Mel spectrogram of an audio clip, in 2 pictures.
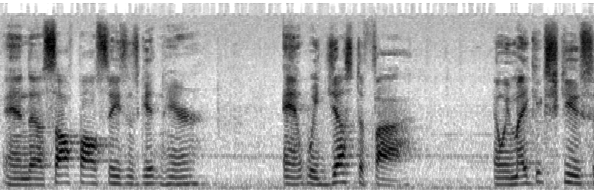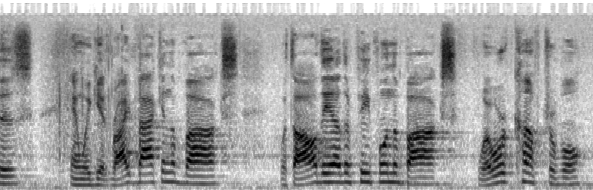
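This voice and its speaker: A high-voiced man delivers a folksy motivational talk to an audience in a room. He swings between low, confiding asides and loud, excited stretches. A faint hum of the room sits behind him. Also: moderate pace. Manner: folksy, animated, acts out voices of doubters. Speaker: motivational speaker.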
